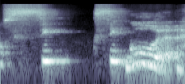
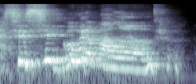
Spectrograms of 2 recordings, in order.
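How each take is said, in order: First: Said in the usual way. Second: Laughing through the words; teasing with a chuckle. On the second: Real, not acted.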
